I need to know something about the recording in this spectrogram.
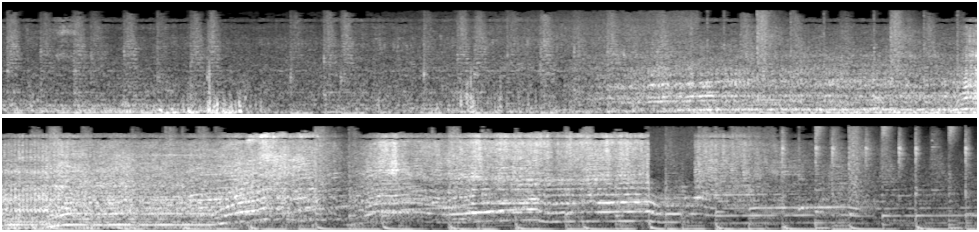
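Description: A drag racing car's engine at the strip. A noisy roar comes first, then a steady engine note, then the car launches around the middle, its pitch rising and climbing in steps as it shifts gears down the track.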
